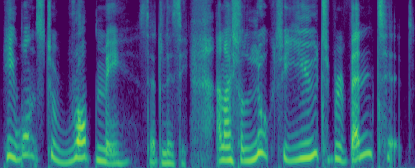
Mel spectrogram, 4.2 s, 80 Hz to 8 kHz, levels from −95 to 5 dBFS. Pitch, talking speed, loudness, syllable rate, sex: 235 Hz, 230 wpm, -20 LUFS, 4.8 syllables/s, female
